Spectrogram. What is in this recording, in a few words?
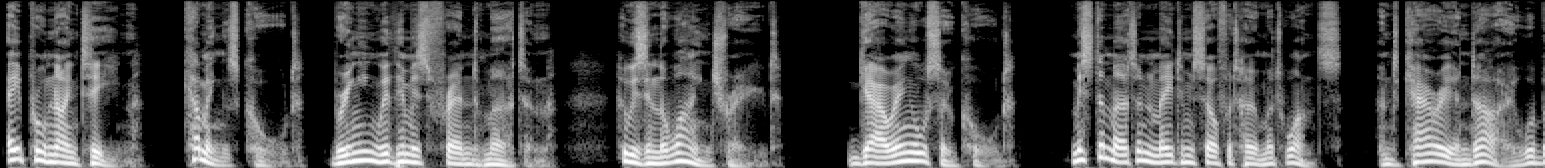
Audiobook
